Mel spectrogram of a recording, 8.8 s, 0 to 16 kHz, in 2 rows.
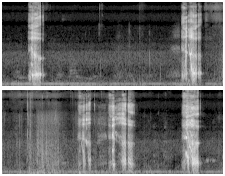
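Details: Typical hiccups persisting over 2 hours, with five sharp, abrupt voiced catches spaced irregularly at about 19 per minute in a quiet room.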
